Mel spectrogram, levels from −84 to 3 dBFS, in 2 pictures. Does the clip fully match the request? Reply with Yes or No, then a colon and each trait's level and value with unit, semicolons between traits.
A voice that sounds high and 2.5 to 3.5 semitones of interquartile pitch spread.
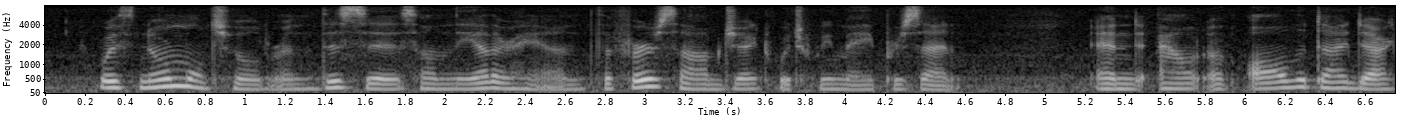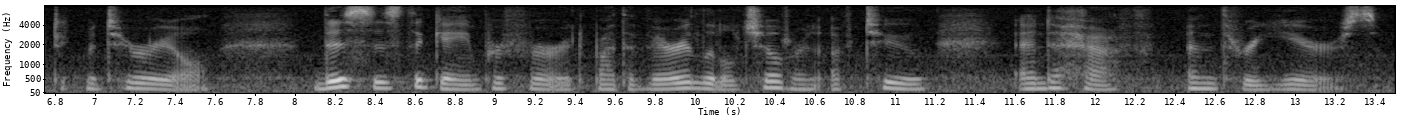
No: medium, 175 Hz; average, 3.2 semitones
